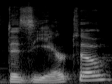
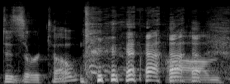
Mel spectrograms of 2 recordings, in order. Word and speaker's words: Desierto: I do also want to note, I did pronounce the name wrong. It is Desierto and not Desierto.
